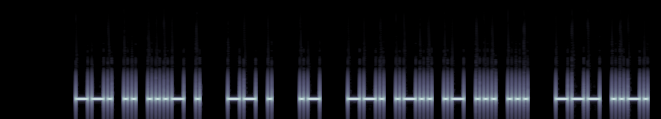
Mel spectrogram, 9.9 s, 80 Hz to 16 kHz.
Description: Morse code, heard as a keyed tone, about 20 wpm, 700 Hz. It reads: GIVE ME A GLASS OF
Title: Sentences from Top 1500 Words 20wpm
